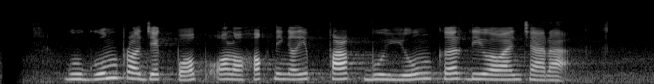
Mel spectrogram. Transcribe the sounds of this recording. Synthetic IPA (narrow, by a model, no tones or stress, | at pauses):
ɡuɡumpɾɔd͡ʒɛk̚pɔpɔlɔhɔk̚niŋalipark̚bujuŋkɨrdiwawaɲt͡ʃaɾa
